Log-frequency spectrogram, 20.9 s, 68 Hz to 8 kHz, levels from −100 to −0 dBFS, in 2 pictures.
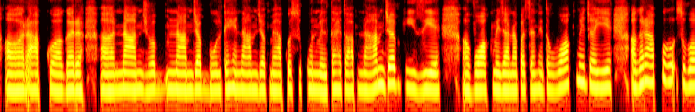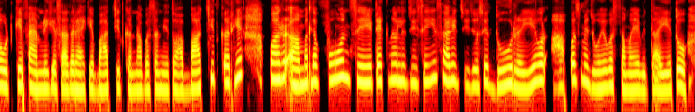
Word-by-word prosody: और 175 0 +2
आपको 180 +1 0
अगर 180 +1 +2 0.3
अ, 175 0 +3
नाम 180 0 +2
जप 175 0 -4
नाम 180 -1 +1
जप 185 0 +2
बोलते 180 +1 -2
हैं 190 -1 0
नाम 180 -1 -1
जप 180 -1 -1
में 180 - 0
आपको 175 +2 -2
सुकून 185 0 -4
मिलता 170 +1 -1
है 185 - -1
तो 180 - 0
आप 180 - -2
नाम 195 +5 +2
जप 230 -2 +6
कीजिए 180 -1 0 0.4
अ, 175 - +2
वॉक 180 0 +4
में 180 - +2
जाना 175 0 +2
पसंद 180 +1 -2
है 180 - -2
तो 180 +1 -4
वॉक 210 +4 +2
में 250 -1 +3
जाइए। 200 -2 +1 0.3
अगर 220 +5 +3
आपको 255 +1 +1
सुबह 210 -2 +2
उठ 200 - -4
के 220 - +3
फ़ैमिली 185 -2 +1
के 195 0 -1
साथ 180 0 0
रह 180 0 0
के 185 - -1
बातचीत 180 +2 -3
करना 180 -1 -2
पसंद 180 0 -4
है 180 - -2
तो 185 - -2
आप 170 -1 -3
बातचीत 205 +9 0
करिए। 265 +6 +3 0.4
पर 280 +1 +5
अ, 225 -7 +6
मतलब 235 +3 +1
फ़ोन 290 +2 +4
से 245 -2 +2
टेक्नोलॉज़ी 255 -2 -1
से 255 - -4
ये 280 +3 -1
सारी 265 -4 +1
चीज़ों 210 -1 -5
से 245 +4 -1
दूर 210 +4 0
रहिए। 190 +3 0
और 265 0 +3 0.2
आपस 270 -1 0
में 255 -3 -1
जो 190 -2 -2
है 190 +1 0
वो 215 +1 +1
समय 180 -2 -2
बिताइए। 175 +1 -1
तो 210 -3 +4
185 Hz, 205 wpm, -23 LUFS, 180-230 Hz, 0.4 s, जप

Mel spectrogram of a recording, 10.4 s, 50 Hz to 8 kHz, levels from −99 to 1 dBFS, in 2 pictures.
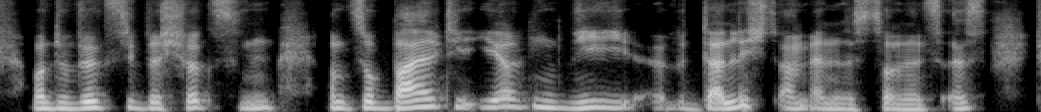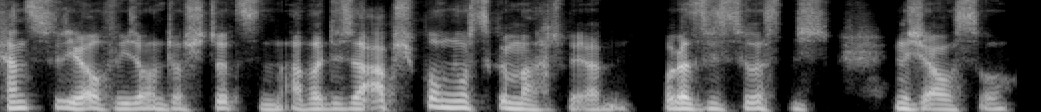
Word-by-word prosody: und 155 -1 +3
du 155 0 0
willst 170 +1 +4
sie 175 - -3
beschützen 165 +1 -2 0.2
und 165 -3 -1
sobald 165 +6 +5
die 190 - -5
irgendwie 180 -3 0 0.2
da 140 -5 +2
Licht 195 +7 +2
am 155 - -2
Ende 145 0 -1
des 135 -4 -3
Tunnels 130 0 -2
ist, 160 +3 -4 0.2
kannst 170 +1 +1
du 175 - -4
die 150 - +5
auch 145 -2 +2
wieder 145 +1 0
unterstützen, 145 -1 -3
aber 140 +1 0
dieser 145 +1 +1
Absprung 195 -4 +1
muss 175 -3 +1
gemacht 135 -8 -1
werden 65 - -5
oder - - +6
siehst 140 -1 -2
du 155 - -2
das 155 - -2
nicht 140 -4 -7 0.3
nicht 145 -3 +2
auch 130 -2 +1
so? 140 +4 -5
155 Hz, 205 wpm, -24 LUFS, 140-170 Hz, 0.3 s, oder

